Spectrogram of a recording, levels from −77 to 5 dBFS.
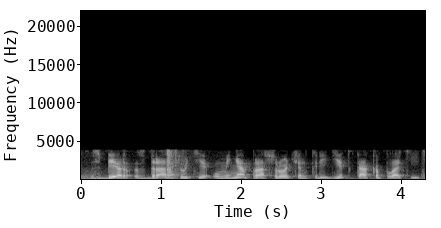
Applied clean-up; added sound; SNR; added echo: none; Keys jangling; 14 dB; none.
